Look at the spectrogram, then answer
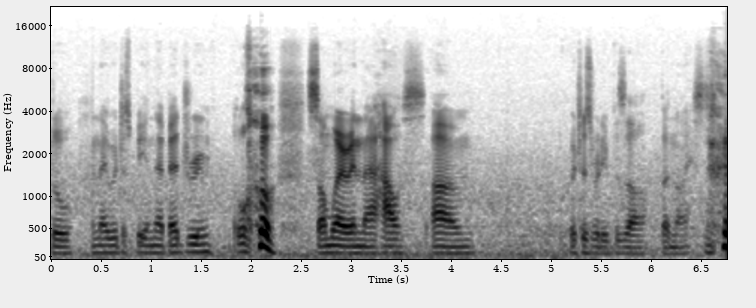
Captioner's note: laughs; laughs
